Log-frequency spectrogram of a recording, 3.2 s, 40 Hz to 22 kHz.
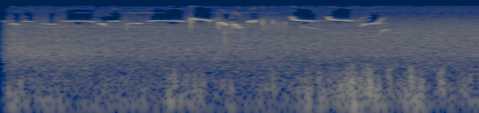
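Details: Goldcrest singing on 10 March 2022 beside a footpath at Haga, its first song of the year: very high, thin, sibilant notes in a quick repeated series, with rustling and low rumbling noise underneath.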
